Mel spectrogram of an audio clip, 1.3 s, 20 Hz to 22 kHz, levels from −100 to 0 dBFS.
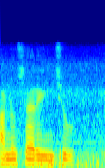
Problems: constant background noise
